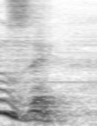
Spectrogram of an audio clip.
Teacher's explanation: os fonemas Z são fonemas sonoros, é um fonema mais agradável.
